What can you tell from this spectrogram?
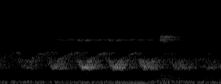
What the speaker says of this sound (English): Probably just heard sirens go by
